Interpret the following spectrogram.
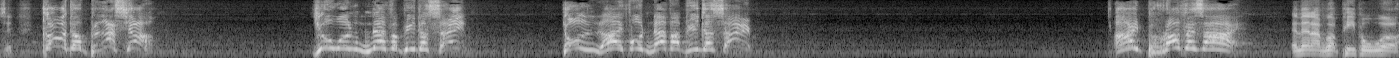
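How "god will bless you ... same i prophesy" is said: raised, high preaching voice. Speaker acts out quoting scripture and prophesying over someone: raised voice. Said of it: "I should raise my voice".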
